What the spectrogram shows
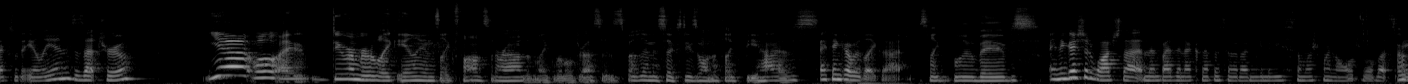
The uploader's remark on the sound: We're new to this so we apologize for the sound levels.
